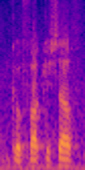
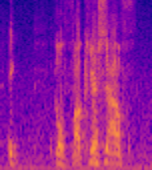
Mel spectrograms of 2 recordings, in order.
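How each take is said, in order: First: Said in the usual way. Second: High, mock-tough Northern Irish yell, badly overdone; hammed-up Northern Irish accent. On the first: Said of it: "That's good swearing". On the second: Swearing at the townsfolk for fun, hammed-up Northern Irish accent. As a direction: throw the line out in an exaggerated Northern Irish voice. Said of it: "a bad impression of, uh, his own accent".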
